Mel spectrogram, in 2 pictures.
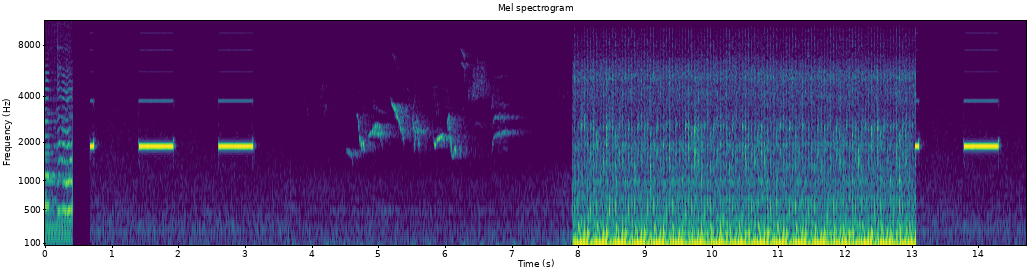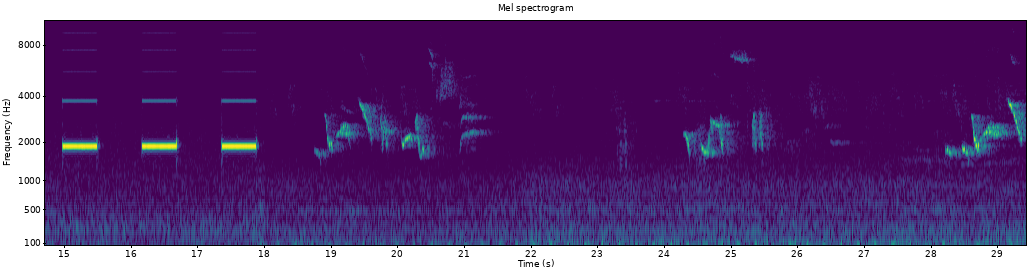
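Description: Birds chirping, with two runs of evenly spaced electronic beeps about a second apart, three and then four. A loud, steady noise lasts about five seconds in the middle.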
